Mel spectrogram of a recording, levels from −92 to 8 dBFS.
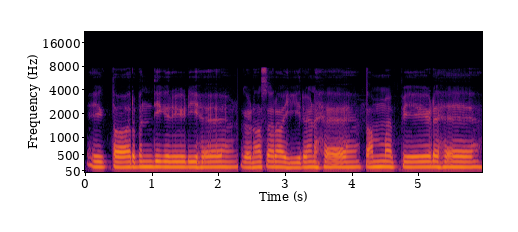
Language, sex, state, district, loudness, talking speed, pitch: Marwari, male, Rajasthan, Nagaur, -23 LUFS, 120 wpm, 150 Hz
